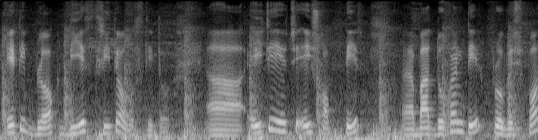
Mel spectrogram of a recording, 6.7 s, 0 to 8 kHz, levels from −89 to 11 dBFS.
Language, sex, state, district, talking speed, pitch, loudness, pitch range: Bengali, male, West Bengal, North 24 Parganas, 150 wpm, 130 Hz, -17 LUFS, 110-155 Hz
